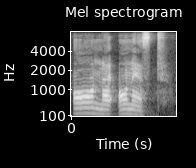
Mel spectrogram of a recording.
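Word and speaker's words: honest: का मतलब एन ऑनेस्ट एन क्यों लगता है क्योंकि जो एच है व साइलेंट है और ऑनेस्ट ऑनेस्ट तो यह जो साउंड है वह हमारा वोल साउंड है कॉन्सोनेंट लग रहा है एच है लेकिन वोल साउंड दे रहा है 17 आई लिव इन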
